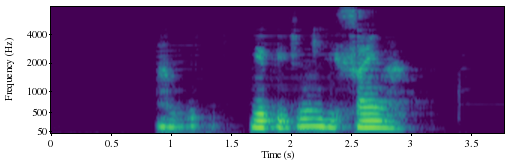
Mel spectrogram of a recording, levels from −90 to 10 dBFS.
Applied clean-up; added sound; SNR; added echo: neural mask model DeepFilterNet 3.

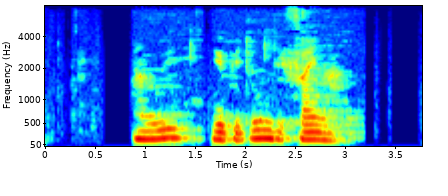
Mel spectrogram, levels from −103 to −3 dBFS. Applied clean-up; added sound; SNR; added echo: none; none; none; none.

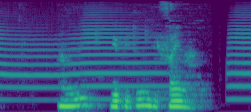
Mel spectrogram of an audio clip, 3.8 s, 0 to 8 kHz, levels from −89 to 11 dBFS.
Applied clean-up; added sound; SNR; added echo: none; Trumpet; 15 dB; reverberation time 0.2 s.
